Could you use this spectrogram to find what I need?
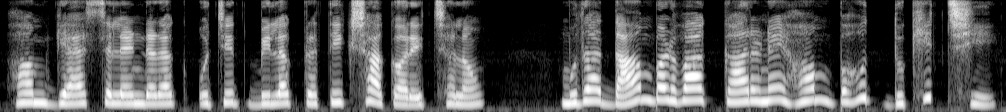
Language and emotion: Maithili, sad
